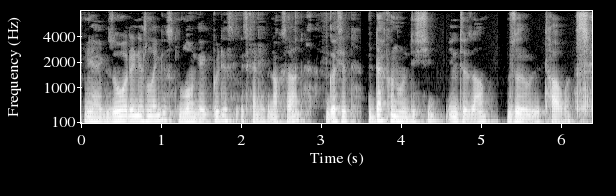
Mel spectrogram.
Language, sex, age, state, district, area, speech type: Kashmiri, male, 60+, Jammu and Kashmir, Budgam, rural, spontaneous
